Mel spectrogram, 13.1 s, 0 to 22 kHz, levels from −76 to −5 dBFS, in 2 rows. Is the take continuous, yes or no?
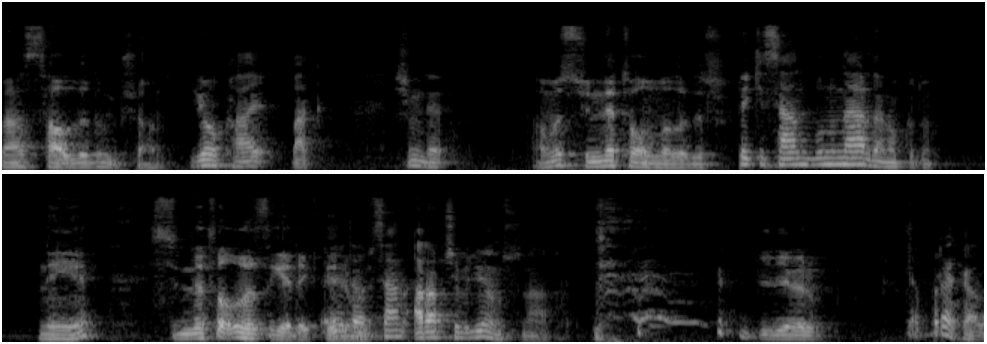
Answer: yes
